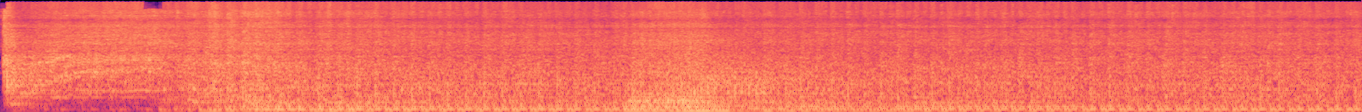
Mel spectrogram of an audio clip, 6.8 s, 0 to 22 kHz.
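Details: Firman T07571 generator that ran rough with white smoke, restarted after overfilled oil was lowered (valves possibly out slightly): cranks, catches within a second and settles into a steady single-cylinder putter without misses; smoke cleared as oil burned off.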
